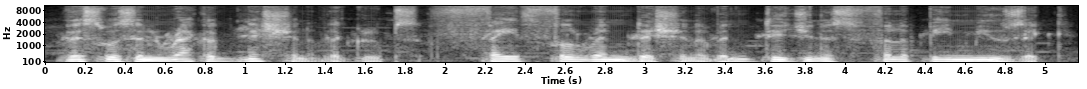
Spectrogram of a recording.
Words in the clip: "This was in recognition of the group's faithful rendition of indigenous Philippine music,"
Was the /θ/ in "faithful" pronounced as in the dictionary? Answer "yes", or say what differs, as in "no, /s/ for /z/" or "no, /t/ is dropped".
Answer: yes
